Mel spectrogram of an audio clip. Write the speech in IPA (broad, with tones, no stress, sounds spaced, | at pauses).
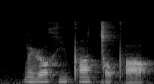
ɠ ə̃˧ ɭ ɔ˦ x i˧ pʼ ɑ̃˦ ǀ ɔ˨ pʼ ɑ˨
